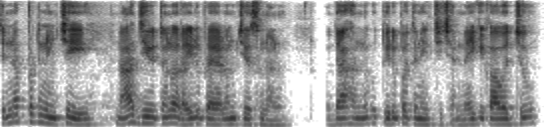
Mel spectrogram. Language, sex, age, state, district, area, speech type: Telugu, male, 18-30, Andhra Pradesh, Nellore, urban, spontaneous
